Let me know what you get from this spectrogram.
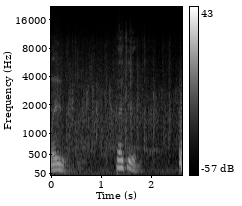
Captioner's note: audience applauding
